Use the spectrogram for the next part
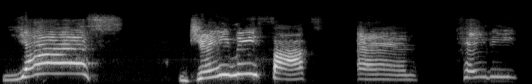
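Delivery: excited. Real, not acted. Excited reveal of secret gossip.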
